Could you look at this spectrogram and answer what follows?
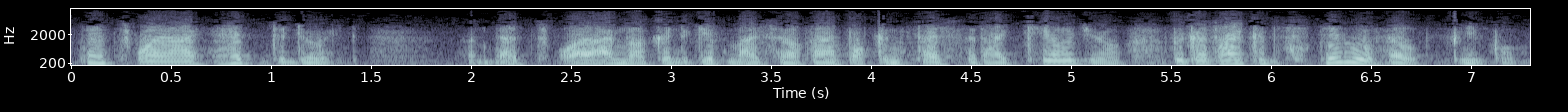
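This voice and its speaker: An actor playing a nervous, guilt-ridden young murderer in a 1940s radio drama, stammering and quick to panic. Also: male voice, medium pitch, big pitch swings, lightly acted. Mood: brooding. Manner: jittery, stammering, rising to panic. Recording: dull old radio recording with hiss.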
